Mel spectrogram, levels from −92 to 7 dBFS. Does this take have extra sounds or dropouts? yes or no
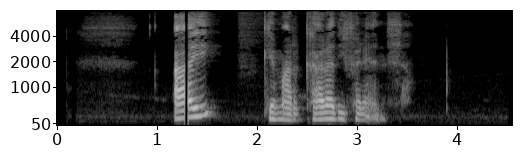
yes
